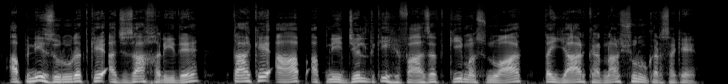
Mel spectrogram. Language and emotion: Urdu, neutral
